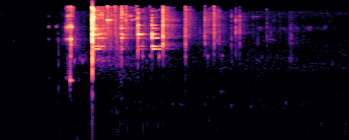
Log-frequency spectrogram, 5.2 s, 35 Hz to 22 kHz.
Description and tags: Glass Smash 3
One of the glass hits that I recorded on top of a hill in 2013.
I also uploaded this to the Steam Workshop:
fracture, shatter, hit, breaking, crack, shards, smash, broken, crunch, glass, break, smashing, bottle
